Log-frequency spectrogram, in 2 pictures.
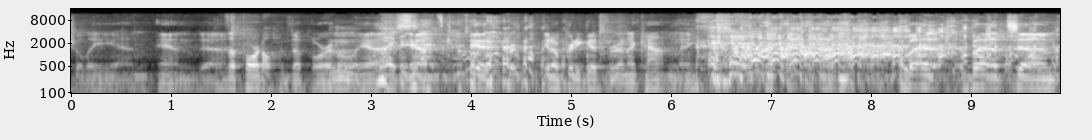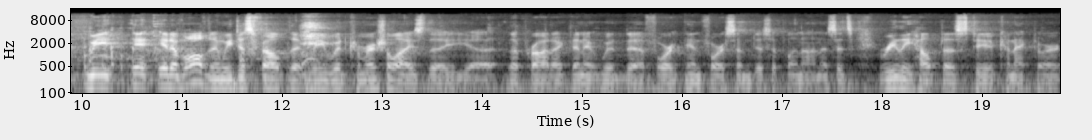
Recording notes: Live Broadcast at the The IPBC IGNITE Conference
